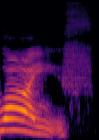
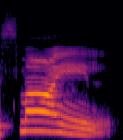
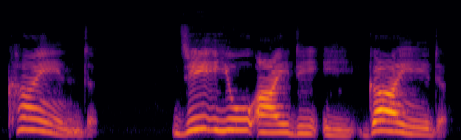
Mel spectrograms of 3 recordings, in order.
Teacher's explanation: the lips are neutral at first and later are Loosely spread while the Glide is pronounced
